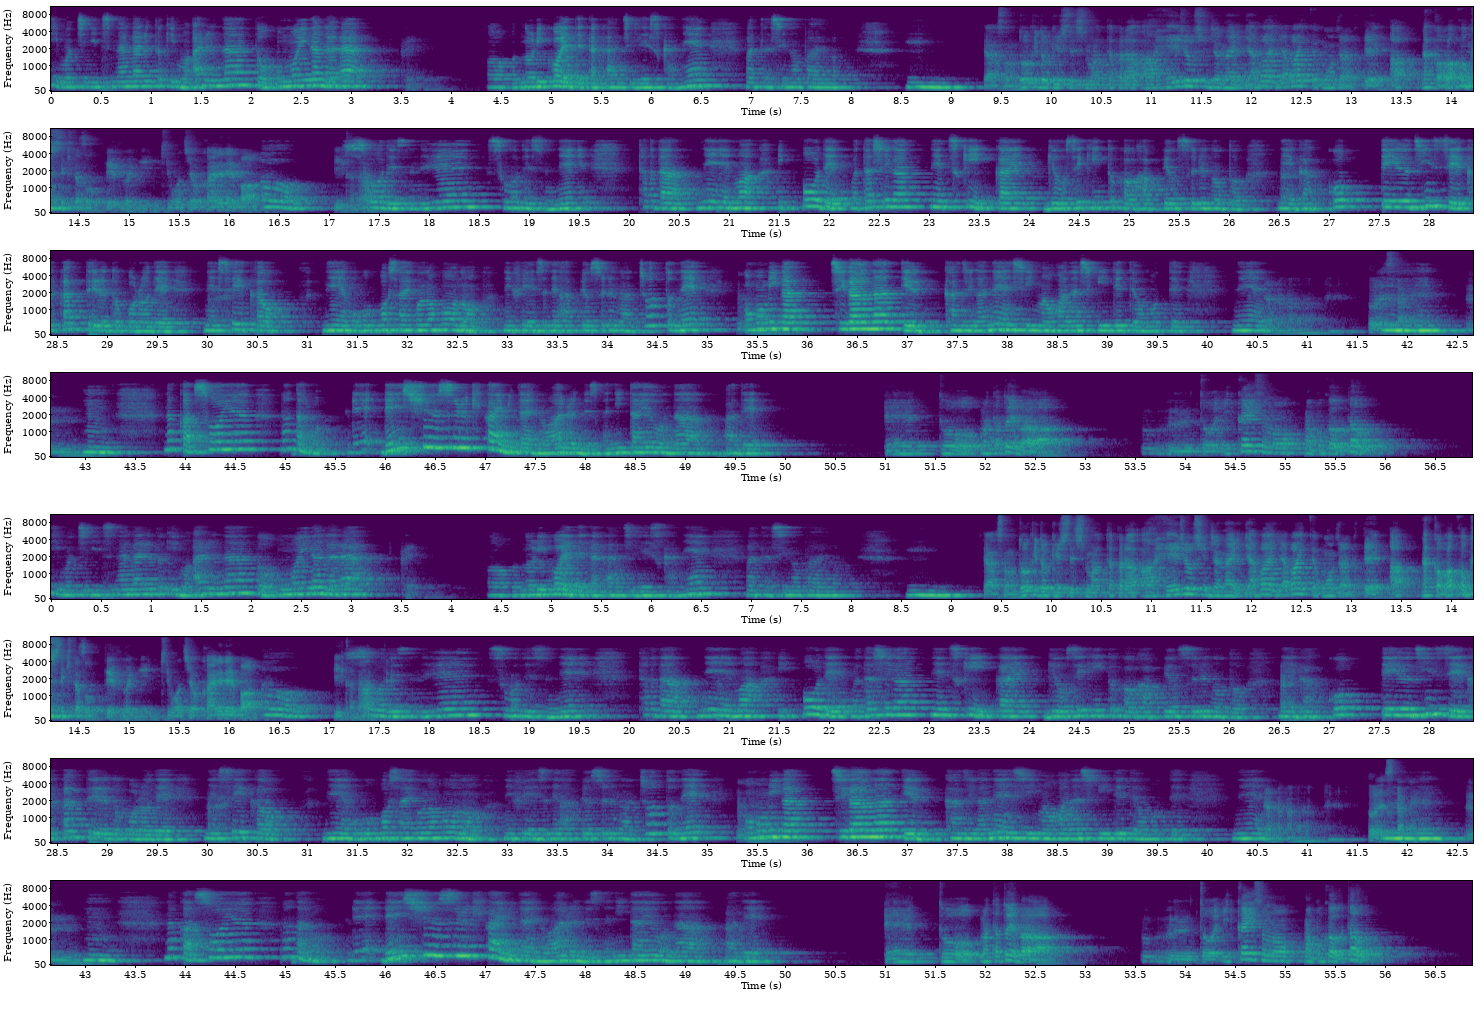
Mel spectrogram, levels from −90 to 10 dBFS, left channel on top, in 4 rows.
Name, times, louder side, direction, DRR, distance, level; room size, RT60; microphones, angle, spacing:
voice 1, 0.0-3.1 4.4-7.9 8.2-9.0 14.1-14.3 16.3-16.8 17.2-21.4 21.7-27.2 27.5-30.7 31.2-34.9 35.4-36.0 36.3-39.9 40.3-40.6 41.7-42.3 43.0-49.8, equal, 50° left, 3 dB, 0.7 m, -29 dB
voice 2, 9.3-16.4 17.1-17.7 18.8-18.9 19.4-19.6 20.9-21.0 26.5-26.7 30.0-30.2 35.3-35.6 40.6-42.2 42.6-43.0 45.1-45.2 49.4-49.7 51.0-52.8 53.6-55.9, right 2 dB, 30° right, 6 dB, 0.4 m, -37 dB
5.4 x 3.4 x 2.5 m, 0.91 s
head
